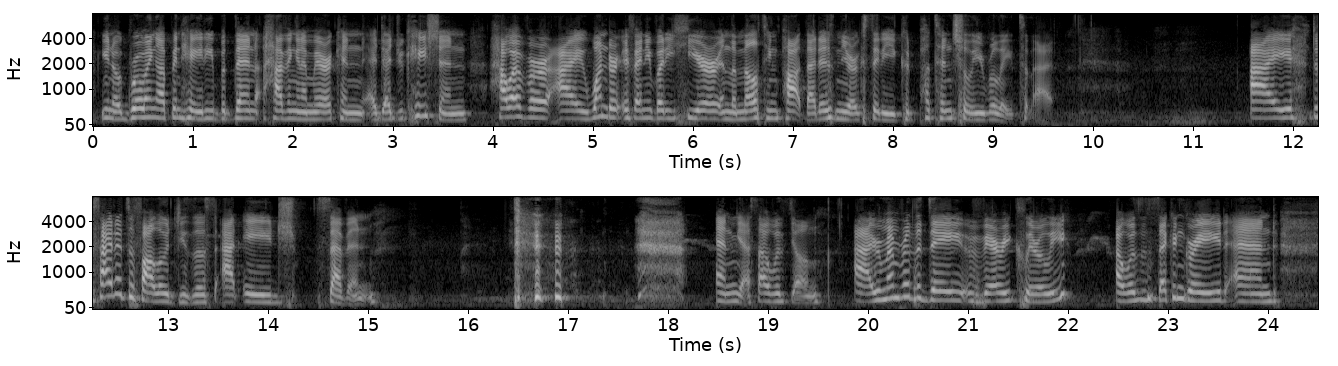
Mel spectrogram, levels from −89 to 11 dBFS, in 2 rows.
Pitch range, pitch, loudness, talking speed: 200-245 Hz, 215 Hz, -26 LUFS, 140 wpm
